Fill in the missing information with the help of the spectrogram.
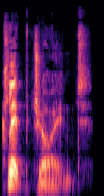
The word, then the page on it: clip joint: British English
